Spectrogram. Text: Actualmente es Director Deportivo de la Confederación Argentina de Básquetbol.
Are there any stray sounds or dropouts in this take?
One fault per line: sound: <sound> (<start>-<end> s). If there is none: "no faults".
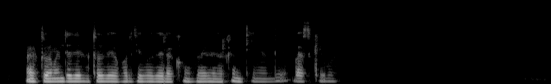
no faults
